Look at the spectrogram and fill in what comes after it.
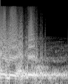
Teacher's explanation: huruf nun yang pertama melebur secara sempurna ke dalam huruf nun yang kedua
